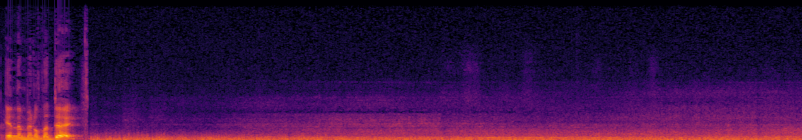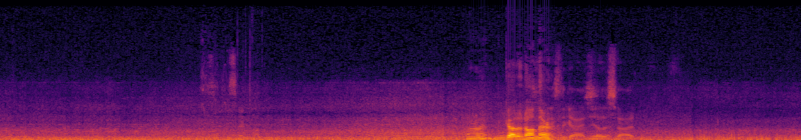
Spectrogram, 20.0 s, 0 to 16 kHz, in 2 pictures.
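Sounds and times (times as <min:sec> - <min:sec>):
propeller plane engine: 0:01.1 - 0:20.0.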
